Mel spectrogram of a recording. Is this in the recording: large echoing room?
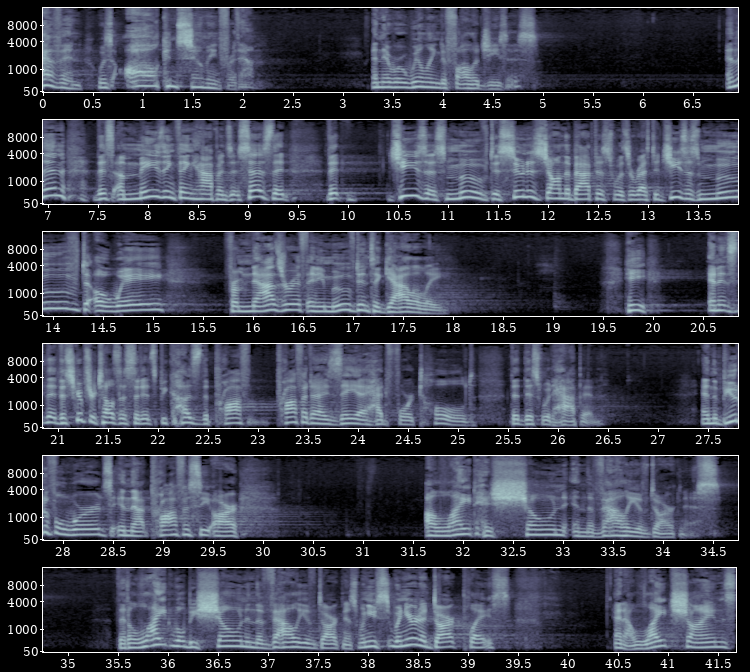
yes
